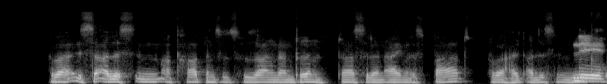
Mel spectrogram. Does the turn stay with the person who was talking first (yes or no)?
no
